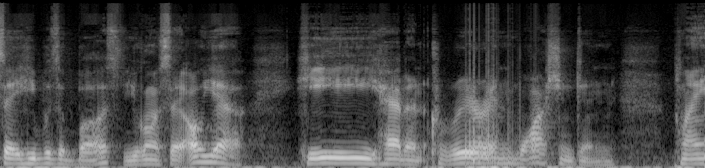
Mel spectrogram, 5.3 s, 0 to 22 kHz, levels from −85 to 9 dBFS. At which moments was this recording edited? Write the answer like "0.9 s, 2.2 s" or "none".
3.2 s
